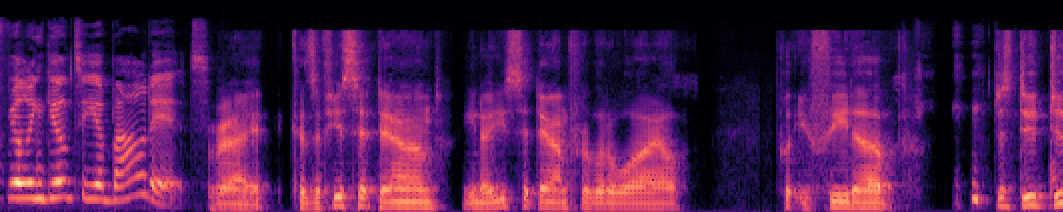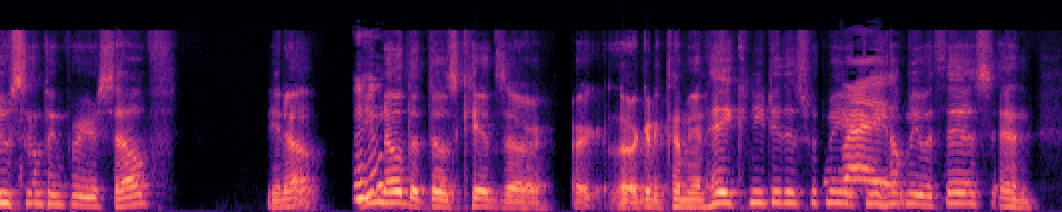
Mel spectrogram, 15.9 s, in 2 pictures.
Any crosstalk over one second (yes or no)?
no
